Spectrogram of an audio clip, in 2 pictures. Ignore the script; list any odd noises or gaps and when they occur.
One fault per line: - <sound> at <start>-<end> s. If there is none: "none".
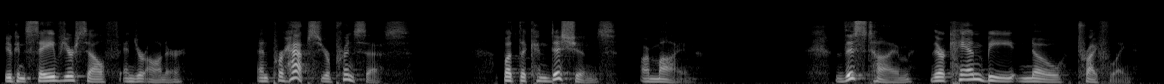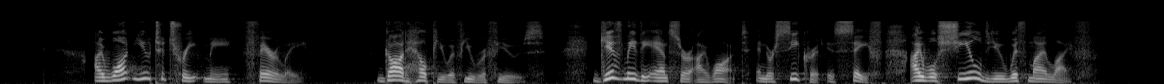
none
